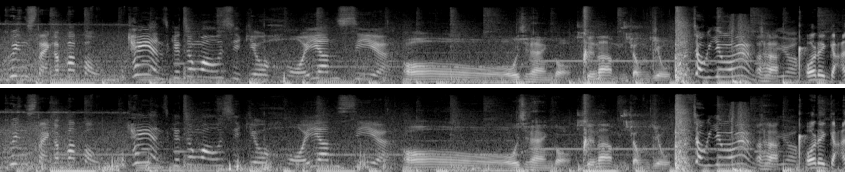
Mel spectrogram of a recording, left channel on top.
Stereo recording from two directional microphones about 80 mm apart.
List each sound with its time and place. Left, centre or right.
0.1 s music: centre
1.3 s speech: left
4.0 s speech: centre
6.7 s speech: centre
7.2 s music: centre
8.1 s speech: right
